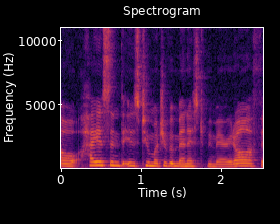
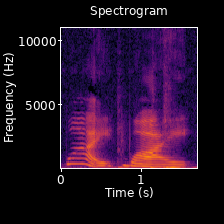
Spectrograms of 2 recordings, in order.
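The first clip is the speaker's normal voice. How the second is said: exasperated; 2 semitones lower than usual. Real, not acted. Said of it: "I just kicked my camera".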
